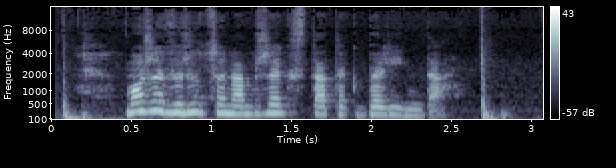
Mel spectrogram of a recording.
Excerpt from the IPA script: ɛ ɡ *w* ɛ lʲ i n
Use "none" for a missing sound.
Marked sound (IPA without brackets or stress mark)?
b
